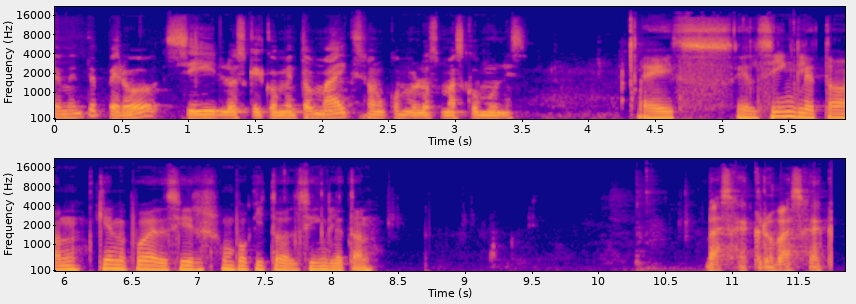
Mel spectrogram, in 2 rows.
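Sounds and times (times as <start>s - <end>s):
speech: 0.0s - 3.8s, 4.4s - 8.4s, 10.8s - 11.8s
person drinking water with gulps and swallows: 8.4s - 10.8s.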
